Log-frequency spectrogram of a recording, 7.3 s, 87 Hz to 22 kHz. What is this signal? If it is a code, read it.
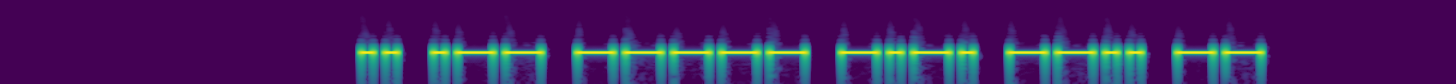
Morse code, heard as a keyed tone, about 20 wpm, 700 Hz. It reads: IW0CZM
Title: DXCC-100 Call Signs - 6 Characters - 20wpm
